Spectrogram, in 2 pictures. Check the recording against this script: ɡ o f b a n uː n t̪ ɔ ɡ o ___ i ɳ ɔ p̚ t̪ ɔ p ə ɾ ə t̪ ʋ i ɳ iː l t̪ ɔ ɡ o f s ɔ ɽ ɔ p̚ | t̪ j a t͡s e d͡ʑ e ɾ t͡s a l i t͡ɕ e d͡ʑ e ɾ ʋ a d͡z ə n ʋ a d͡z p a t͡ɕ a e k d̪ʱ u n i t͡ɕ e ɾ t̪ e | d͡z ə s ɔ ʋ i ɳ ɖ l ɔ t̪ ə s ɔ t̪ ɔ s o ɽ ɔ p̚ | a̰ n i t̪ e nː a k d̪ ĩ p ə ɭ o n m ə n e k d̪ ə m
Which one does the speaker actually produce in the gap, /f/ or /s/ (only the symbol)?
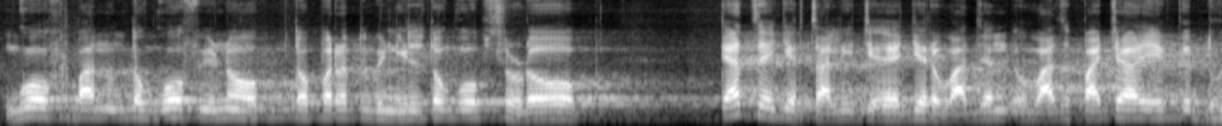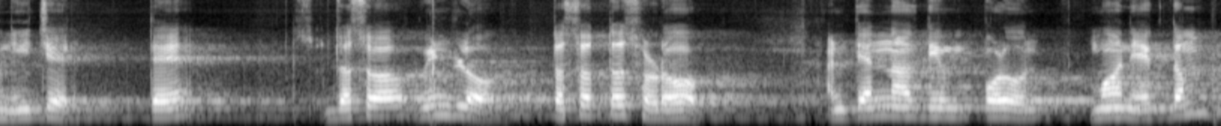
f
